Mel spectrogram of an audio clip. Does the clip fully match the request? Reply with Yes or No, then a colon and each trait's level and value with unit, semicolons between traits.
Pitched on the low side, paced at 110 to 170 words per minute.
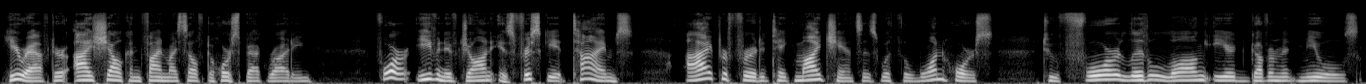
No: medium, 180 Hz; average, 140 wpm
